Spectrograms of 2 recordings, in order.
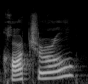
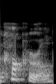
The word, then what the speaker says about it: Cochran: OVF and David Cochran I pronounced him cockerel do you pronounce it cultural no cockerel cockerel right so I got it right and this is the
